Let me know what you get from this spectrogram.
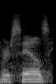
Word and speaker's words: Versailles: Now, it's spelled Versailles, but it's called Versailles here. And if you said North Versailles, no one here would know what you were talking about.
